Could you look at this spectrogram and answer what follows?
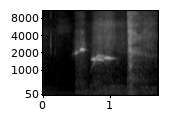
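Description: A person whistles a few short, clear notes, a brief rising tone then a slightly longer held pitch, close and alone in a quiet room, ending with a soft breathy burst.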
